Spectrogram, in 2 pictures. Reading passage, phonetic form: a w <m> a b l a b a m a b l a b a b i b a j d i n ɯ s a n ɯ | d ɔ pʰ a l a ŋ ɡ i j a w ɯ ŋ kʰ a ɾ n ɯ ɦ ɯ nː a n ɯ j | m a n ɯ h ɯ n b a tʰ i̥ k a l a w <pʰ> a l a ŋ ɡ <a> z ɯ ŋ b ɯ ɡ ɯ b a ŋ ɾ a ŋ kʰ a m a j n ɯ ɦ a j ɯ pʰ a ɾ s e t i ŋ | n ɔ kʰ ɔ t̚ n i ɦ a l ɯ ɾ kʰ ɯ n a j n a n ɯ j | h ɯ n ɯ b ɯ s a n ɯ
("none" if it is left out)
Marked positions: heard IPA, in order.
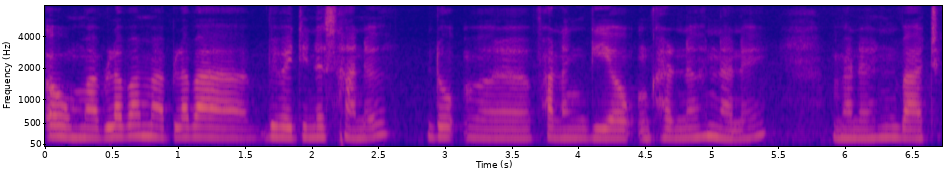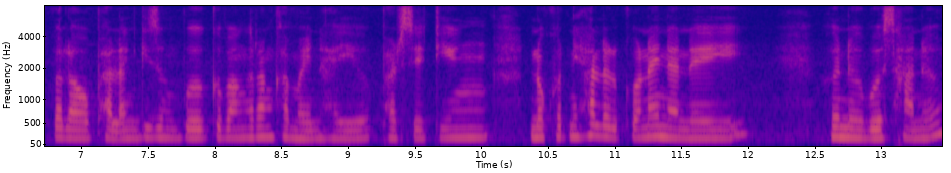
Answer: m, pʰ, i

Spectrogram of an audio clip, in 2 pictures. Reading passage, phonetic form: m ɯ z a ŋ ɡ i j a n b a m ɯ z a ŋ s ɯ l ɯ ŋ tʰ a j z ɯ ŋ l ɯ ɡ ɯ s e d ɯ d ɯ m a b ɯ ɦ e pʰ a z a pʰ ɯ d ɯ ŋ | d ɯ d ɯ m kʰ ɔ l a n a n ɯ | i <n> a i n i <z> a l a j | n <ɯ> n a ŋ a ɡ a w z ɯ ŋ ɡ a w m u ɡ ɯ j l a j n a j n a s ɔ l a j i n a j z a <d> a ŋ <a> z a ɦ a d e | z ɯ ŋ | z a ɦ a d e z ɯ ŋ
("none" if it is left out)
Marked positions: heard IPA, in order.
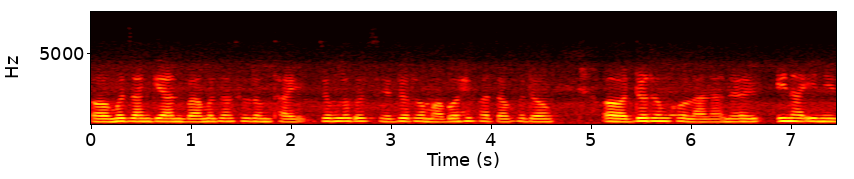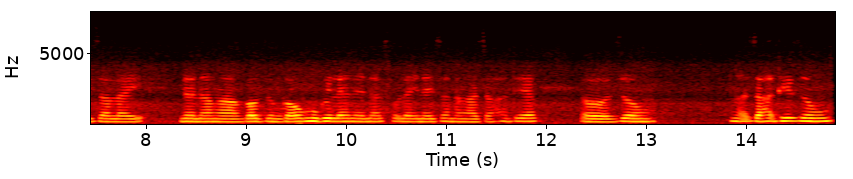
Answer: n, z, ɯ, n, a

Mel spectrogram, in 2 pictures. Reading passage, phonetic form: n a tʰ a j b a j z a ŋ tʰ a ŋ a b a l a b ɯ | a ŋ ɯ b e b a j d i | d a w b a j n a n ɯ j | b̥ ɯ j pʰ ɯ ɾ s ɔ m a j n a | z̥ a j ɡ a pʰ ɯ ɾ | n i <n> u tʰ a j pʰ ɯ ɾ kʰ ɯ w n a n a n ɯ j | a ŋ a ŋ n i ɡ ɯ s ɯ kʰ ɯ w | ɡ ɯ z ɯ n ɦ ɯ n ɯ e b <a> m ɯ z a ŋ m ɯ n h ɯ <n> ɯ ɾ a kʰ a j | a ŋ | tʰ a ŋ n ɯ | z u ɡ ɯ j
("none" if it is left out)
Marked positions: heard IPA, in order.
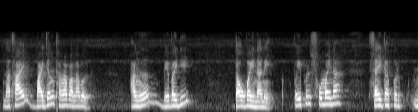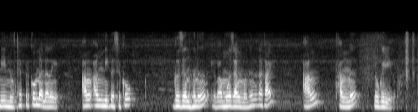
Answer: n, a, n

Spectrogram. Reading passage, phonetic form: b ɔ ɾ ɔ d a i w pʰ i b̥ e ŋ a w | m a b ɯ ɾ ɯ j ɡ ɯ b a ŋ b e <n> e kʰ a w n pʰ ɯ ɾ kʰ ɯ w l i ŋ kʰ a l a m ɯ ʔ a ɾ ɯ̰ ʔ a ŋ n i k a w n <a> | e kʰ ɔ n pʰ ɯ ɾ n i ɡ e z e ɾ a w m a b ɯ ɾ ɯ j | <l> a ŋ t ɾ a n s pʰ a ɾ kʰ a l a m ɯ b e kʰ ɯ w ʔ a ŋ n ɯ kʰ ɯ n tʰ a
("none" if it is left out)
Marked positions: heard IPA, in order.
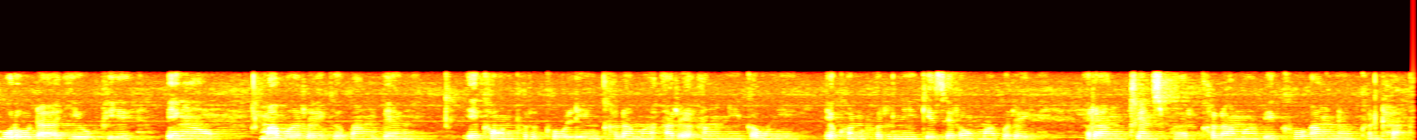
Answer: ŋ, i, ɾ

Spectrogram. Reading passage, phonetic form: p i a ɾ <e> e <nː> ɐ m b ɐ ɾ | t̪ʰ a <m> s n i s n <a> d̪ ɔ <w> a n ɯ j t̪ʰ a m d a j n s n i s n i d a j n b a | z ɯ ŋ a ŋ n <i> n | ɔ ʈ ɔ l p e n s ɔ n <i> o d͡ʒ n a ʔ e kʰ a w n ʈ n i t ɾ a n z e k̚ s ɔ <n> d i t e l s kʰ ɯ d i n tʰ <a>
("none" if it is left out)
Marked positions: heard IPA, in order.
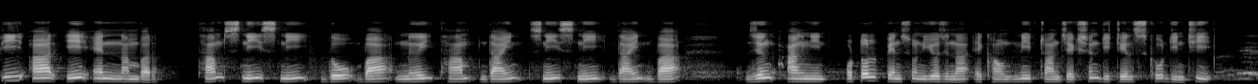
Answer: e, nː, m, i, b, i, j, n, i

